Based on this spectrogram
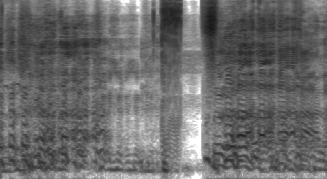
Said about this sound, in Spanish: y ahorita vamos con una sonora de pedos. Nos preparamos.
